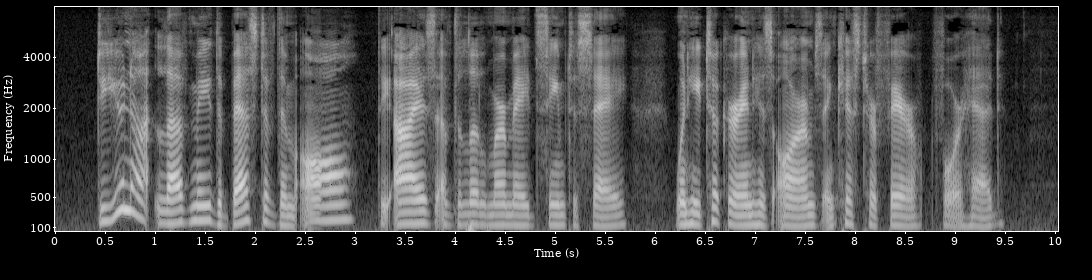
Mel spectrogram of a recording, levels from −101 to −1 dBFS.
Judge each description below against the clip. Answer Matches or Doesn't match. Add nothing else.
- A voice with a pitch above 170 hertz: Doesn't match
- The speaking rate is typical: Matches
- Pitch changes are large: Doesn't match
